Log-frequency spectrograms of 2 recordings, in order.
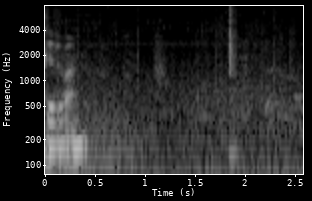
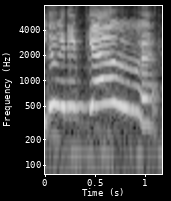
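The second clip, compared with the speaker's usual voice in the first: excited; 9 dB louder, slower than usual. Real, not acted. Delighted slow high exclamation.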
